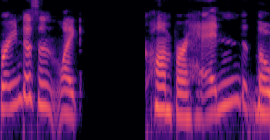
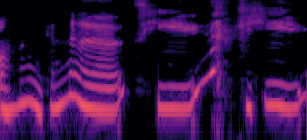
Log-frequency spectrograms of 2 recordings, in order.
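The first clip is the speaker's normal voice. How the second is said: cutesy put-on voice, much higher and quieter; 2 semitones higher, 8 dB quieter than usual. Surprising listeners with an unexpected voice, cutesy voice. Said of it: "No one expects like the cutesy type of voice out of me".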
